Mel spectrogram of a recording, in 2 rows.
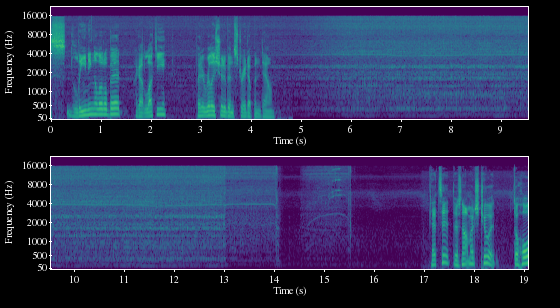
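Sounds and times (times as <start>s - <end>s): drill with hole saw cutting glass: 0.2s - 15.6s.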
